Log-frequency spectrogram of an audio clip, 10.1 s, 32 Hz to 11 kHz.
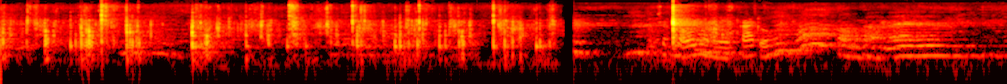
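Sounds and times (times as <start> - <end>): pestle clicking against mortar: 0.0 - 5.6.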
